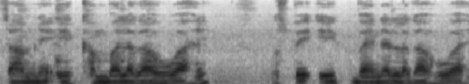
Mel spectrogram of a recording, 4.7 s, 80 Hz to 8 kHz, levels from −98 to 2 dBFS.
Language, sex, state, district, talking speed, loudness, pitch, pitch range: Hindi, male, Uttar Pradesh, Lucknow, 165 wpm, -15 LUFS, 95 Hz, 90-100 Hz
